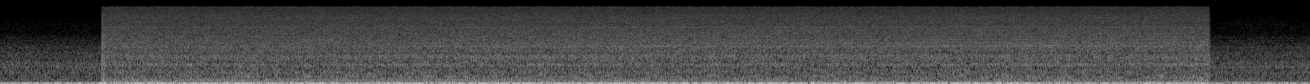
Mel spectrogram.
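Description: A jet airliner roars loudly with a rushing hiss in the open air.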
